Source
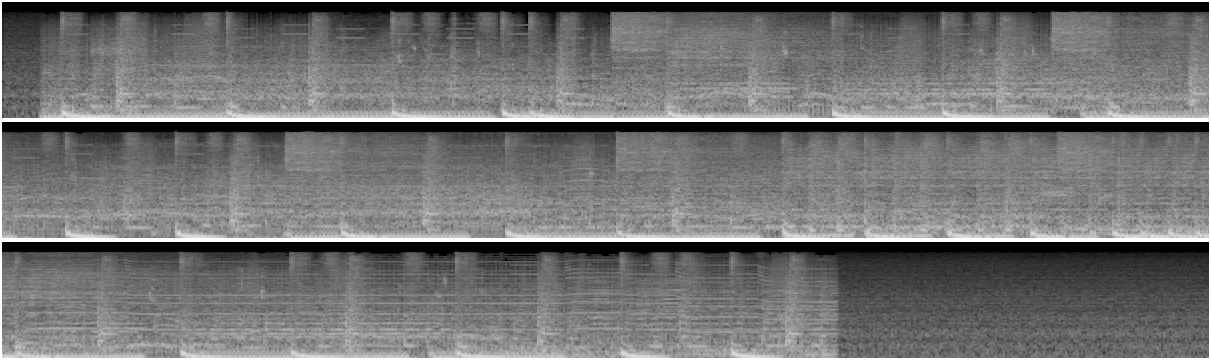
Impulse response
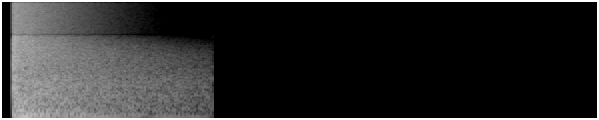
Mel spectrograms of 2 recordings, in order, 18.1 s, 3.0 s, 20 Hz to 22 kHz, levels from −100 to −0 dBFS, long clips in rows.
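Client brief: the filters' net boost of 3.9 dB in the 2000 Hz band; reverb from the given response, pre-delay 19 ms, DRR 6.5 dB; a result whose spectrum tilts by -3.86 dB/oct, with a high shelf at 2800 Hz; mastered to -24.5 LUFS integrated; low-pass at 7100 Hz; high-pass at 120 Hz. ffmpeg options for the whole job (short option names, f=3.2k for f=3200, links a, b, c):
-filter_complex "[0:a]highpass=120,lowpass=7.1k,equalizer=f=2k:t=o:g=3.5,highshelf=f=2.8k:g=3.5,asplit=2[a][b];[1:a]atrim=start_sample=2205,adelay=19[c];[b][c]afir=irnorm=-1:irlink=0,volume=-29dB[d];[a][d]amix=inputs=2:normalize=0,volume=1dB"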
